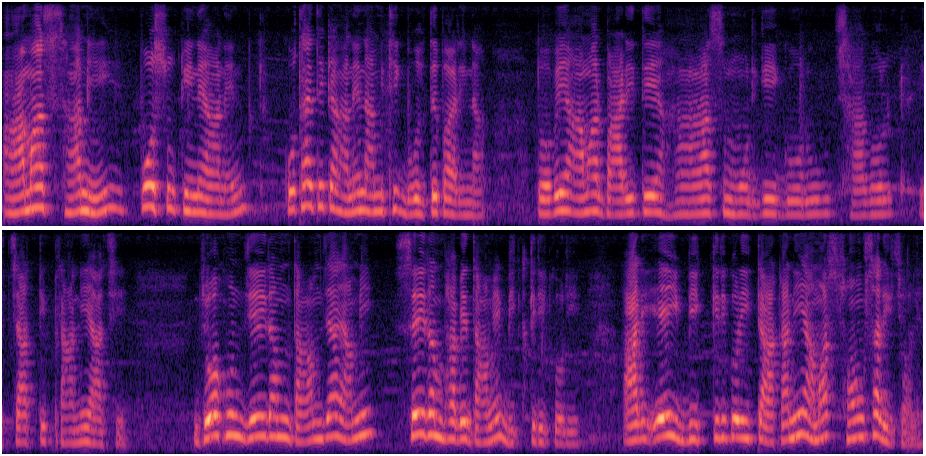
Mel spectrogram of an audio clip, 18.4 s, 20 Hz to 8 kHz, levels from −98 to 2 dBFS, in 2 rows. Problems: background sounds at intervals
